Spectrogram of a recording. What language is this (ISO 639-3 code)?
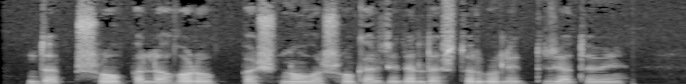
pus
